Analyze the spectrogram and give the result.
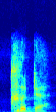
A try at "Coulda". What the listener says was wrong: It's a challenge for you to move the tongue back. I can still understand what you're saying, but just working on that pronunciation, it'll help with some words when people can't tell the difference between a th or a d sound. Okay, that's the risk that you play with some of those d and th sounds.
